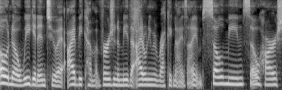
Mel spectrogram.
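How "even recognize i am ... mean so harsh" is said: ordinary talk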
